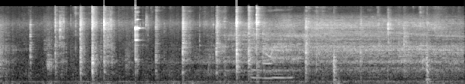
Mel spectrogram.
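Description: Light clinks and taps of a ceramic bowl and glass tabletop as a toddler eats rice with her fingers, most of them in the first few seconds. A short hummed note from the child about four seconds in.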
